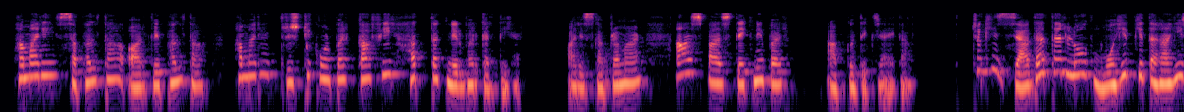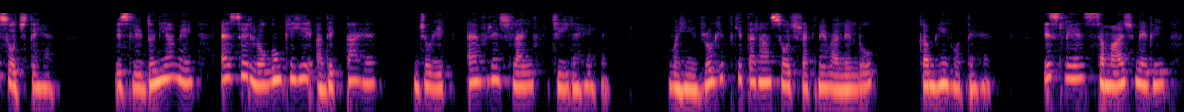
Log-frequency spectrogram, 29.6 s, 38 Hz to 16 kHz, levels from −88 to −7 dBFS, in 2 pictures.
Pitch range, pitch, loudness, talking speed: 155-225 Hz, 175 Hz, -32 LUFS, 130 wpm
